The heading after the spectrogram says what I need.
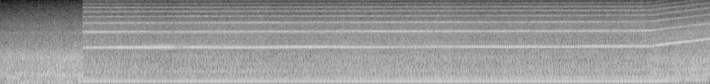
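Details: Engine on the dyno after Holley EFI manifold repairs, strapped down for power pulls: strong even pull holding steady pitch, climbing smoothly at the end with no knock or stumble; healthy engine under load.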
